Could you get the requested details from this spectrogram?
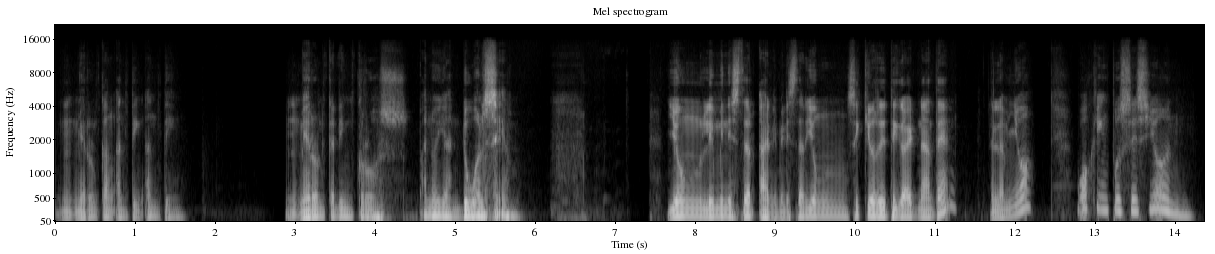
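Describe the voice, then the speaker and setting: A middle-aged priest and exorcist delivers a conversational sermon, chatty and constantly checking in with his congregation. His mid-range voice is a little mellow, recorded with clean studio sound and no room echo.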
